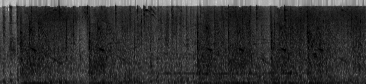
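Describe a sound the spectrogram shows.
Laser shots fire in rapid bursts.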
